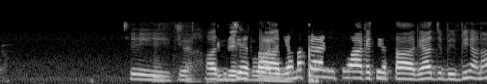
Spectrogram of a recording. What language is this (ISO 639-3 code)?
pan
